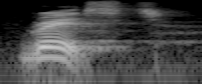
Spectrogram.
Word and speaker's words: wrist: The W does not appear here. It's wrist, wrist, wrist.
